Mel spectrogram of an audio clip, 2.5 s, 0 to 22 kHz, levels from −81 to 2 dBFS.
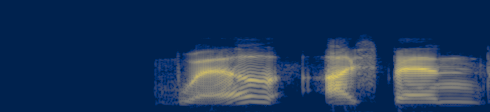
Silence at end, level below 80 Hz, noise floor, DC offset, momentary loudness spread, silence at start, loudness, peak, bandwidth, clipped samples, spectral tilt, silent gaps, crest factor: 0.1 s; -88 dBFS; under -90 dBFS; under 0.1%; 8 LU; 0.9 s; -17 LUFS; 0 dBFS; 5.6 kHz; under 0.1%; -1 dB/octave; none; 20 dB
